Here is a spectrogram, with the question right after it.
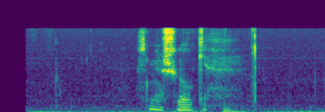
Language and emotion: Russian, neutral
